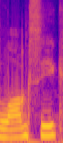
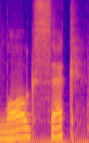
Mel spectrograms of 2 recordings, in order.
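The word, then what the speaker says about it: Logseq: seek uh let's see when i first pronounced saw it pronounced as log sec in my head but c makes sense i've heard people pronounce it multiple ways but i think seek makes sense like seq for sequence xing what do people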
